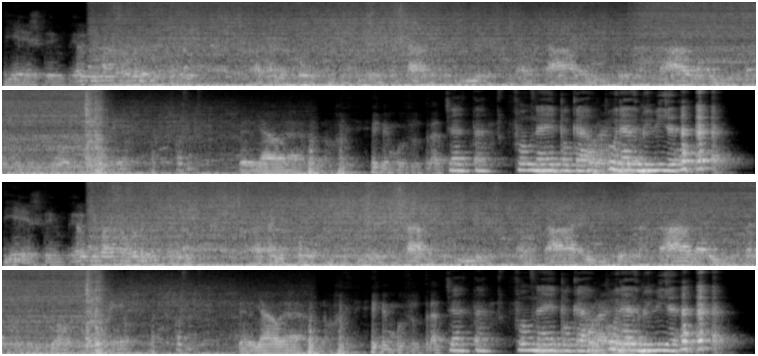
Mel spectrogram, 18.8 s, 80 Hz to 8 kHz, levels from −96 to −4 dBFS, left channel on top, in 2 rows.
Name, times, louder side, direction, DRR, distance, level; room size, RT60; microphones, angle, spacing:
voice 1, 0.0-2.4 2.8-11.8 12.4-13.8 14.0-15.1 16.1-16.3 16.7-17.3, right 1 dB, 50° right, 0 dB, 0.3 m, -34 dB
Truck, 1.0-13.3, equal, 90° right, 0.6 m, -30 dB
Tools, 5.6-11.9, equal, 20° left, 0.6 m, -37 dB
voice 2, 15.0-15.5 15.8-18.4, equal, 70° left, -1 dB, 0.9 m, -25 dB
2.3 x 2.0 x 3.3 m, 0.65 s
head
